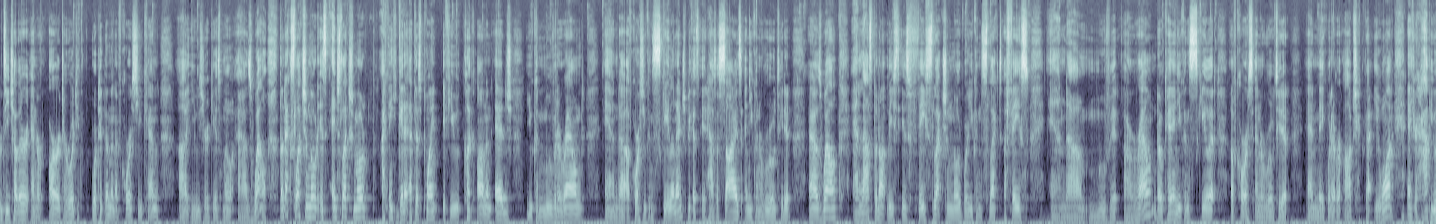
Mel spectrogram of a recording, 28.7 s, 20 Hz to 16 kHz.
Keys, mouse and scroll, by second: 0.6 r, 1.5 click, 3.0-6.0 drag, 6.5 click, 9.0 click, 9.6 middle click, 10.6-12.8 drag, 12.8 s, 13.9 click, 15.1 r, 16.0 click, 17.8 click, 19.2 click, 19.6 click, 20.3 middle click, 20.8 g, 23.3 click, 23.7 s, 24.3 click, 24.9 r, 25.5 click, 25.8 g, 26.4 click, 27.1-28.7 middle drag.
